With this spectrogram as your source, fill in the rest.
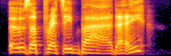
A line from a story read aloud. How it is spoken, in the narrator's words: cackled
